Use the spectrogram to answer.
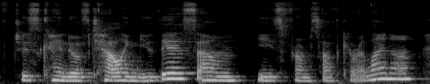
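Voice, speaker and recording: In a German accent, a woman speaks with lively intonation and a somewhat breathy voice on a very clean recording with a silent background. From Germany. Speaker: vlogger. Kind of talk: casual vlog talk to camera. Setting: home, in front of the camera. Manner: hesitant, with many fillers.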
